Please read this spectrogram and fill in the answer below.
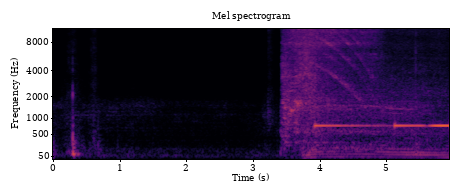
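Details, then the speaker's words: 2016-2018 GM 1.5L (Malibu/Cruze/Equinox) with new Duralast replacement starter: loud rush at start-up with thin steady high whine and zinging sweeps, like water spraying; starter suspected of whining while cranking, not confirmed. "i don't know if you guys can hear that or not i'm gonna have to look at the uh listen to the video to hear it but it almost sounds like water spraying everywhere but you know it's not"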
